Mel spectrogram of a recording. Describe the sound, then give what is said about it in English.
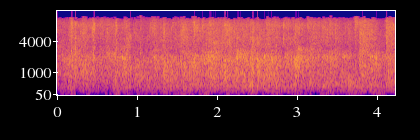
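Church audience clapping in praise during a worship service: loud, dense and sustained applause with no break, a steady roar of many hands throughout. “Let's give a clap for him.”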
